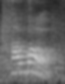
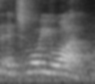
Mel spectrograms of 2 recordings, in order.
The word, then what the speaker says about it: hour: Here hour. Actually spelling is H-O-U-R, but pronunciation is hour. Hour. A is silent. Sorry. H is silent. In hour, the spelling is H-O-U-R, but H is silent.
